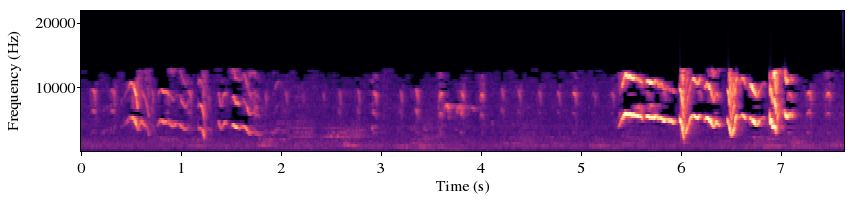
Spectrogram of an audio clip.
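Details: A hungry baby woodpecker being fed at a bird house on a front patio. It gives shrill, very high, squeaky down-slurred calls in quick bursts, a softer run early and a louder, rapid series near the end over faint background hiss.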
